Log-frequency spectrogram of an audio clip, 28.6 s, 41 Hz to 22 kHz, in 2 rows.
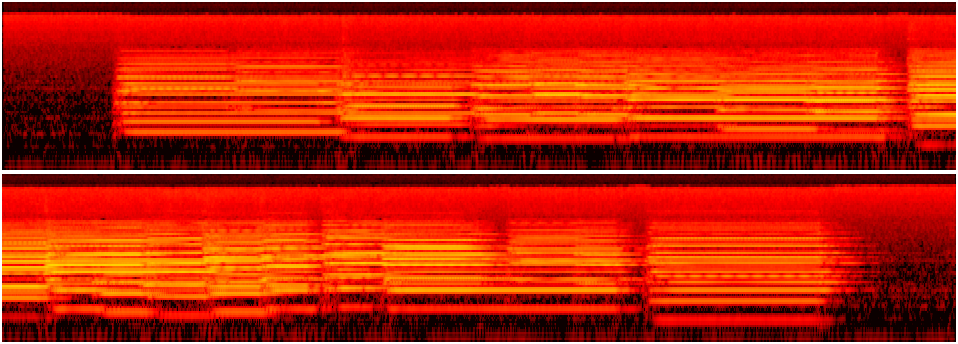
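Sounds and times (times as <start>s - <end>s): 
Geigenprinzipal 8 pipe organ stop playing: 1.7s - 27.1s.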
